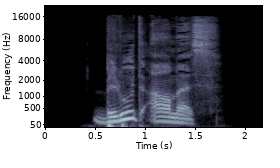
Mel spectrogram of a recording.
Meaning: strong/mixed nominative/accusative neuter singular of blutarm
- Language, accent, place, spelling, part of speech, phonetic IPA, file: German, Germany, Berlin, blutarmes, adjective, [ˈbluːtˌʔaʁməs], De-blutarmes.ogg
